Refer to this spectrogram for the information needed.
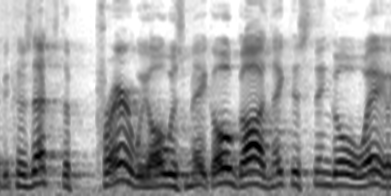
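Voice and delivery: ordinary talk

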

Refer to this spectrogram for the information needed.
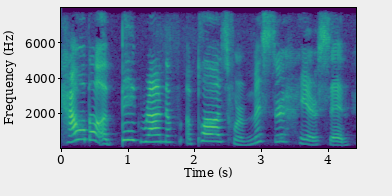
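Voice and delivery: rally the crowd like a chirpy vice principal; cheery vice principal. Acted. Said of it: "said Missus Jaffe".

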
